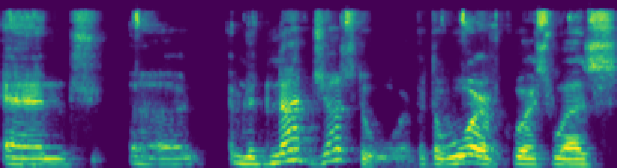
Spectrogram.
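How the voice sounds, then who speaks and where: A man with an American accent has an unremarkable speaking voice, medium pitch and ordinary pitch variation. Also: quiet background. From US Northeast, Long Island. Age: 60s. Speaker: composer. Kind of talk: panel discussion. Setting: video call.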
